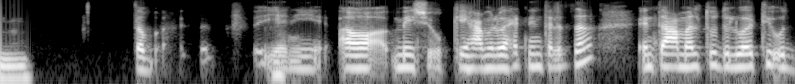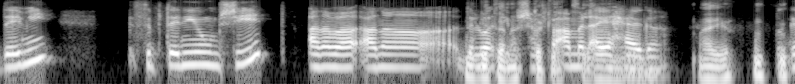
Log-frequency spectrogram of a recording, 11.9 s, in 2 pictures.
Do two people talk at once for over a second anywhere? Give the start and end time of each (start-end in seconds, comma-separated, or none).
9.4-11.0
